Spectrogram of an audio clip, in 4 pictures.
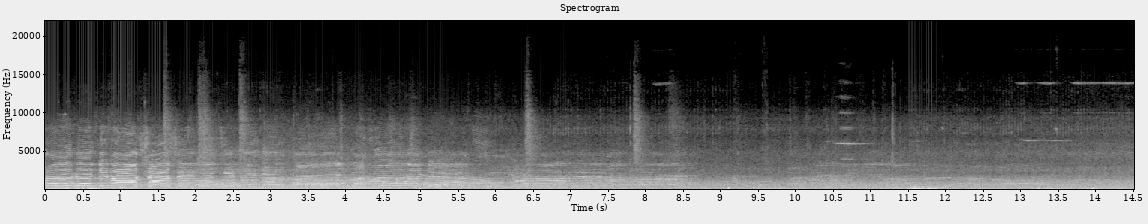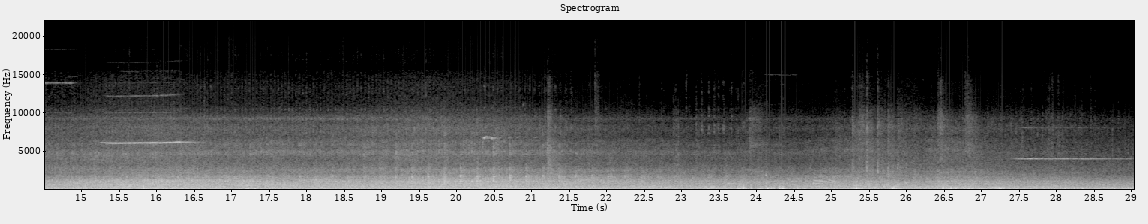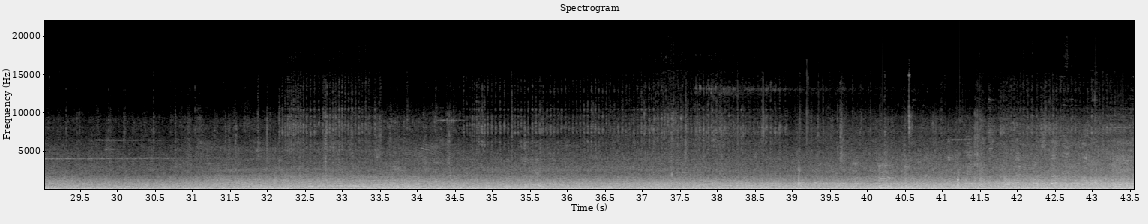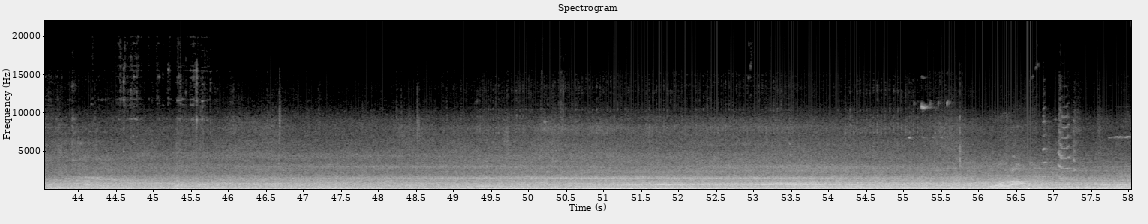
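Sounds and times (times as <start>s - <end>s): city traffic rumble: 0.0s - 58.0s.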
